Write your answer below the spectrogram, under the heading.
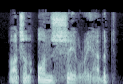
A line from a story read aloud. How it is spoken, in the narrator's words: Beric grunted darkly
